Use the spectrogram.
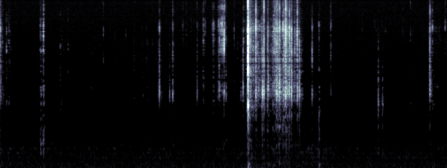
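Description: A box-cutter blade scrapes and slices flakes off a palm-sized solid white soap bar with a silver glitter crust, held in hand. Sparse, quiet, high-pitched ticks and short scratches lead into a dense, crunchy, gritty scraping burst about midway, followed by a few more light clicks.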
